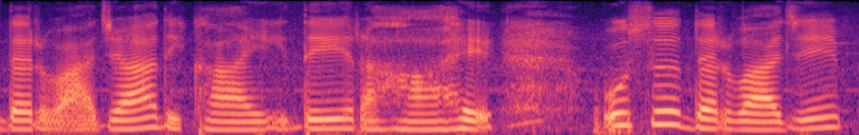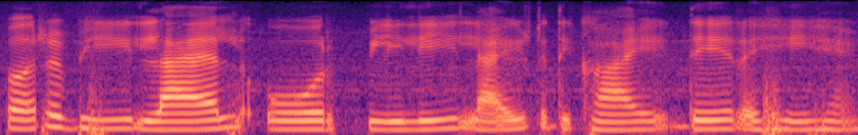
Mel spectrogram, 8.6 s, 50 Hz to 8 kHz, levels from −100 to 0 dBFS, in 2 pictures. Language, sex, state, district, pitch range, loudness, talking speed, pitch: Hindi, female, Madhya Pradesh, Dhar, 180-200 Hz, -18 LUFS, 120 wpm, 190 Hz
